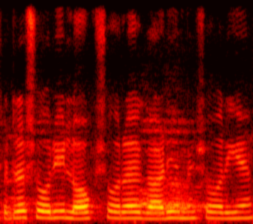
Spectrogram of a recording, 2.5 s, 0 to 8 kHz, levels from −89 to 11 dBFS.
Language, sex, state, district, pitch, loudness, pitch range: Hindi, female, Uttar Pradesh, Hamirpur, 225 Hz, -26 LUFS, 215-230 Hz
